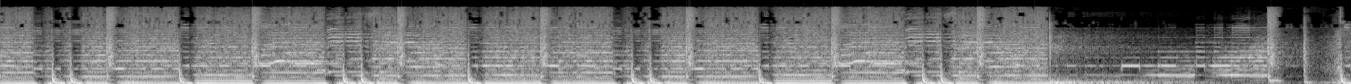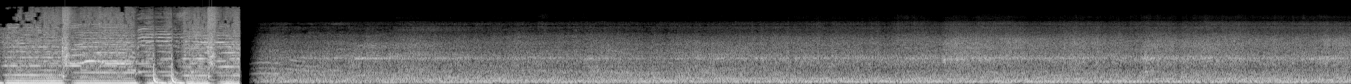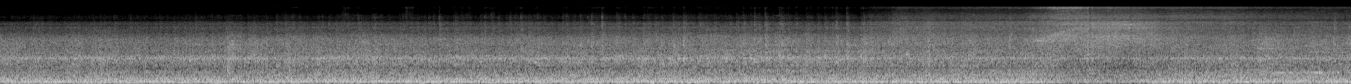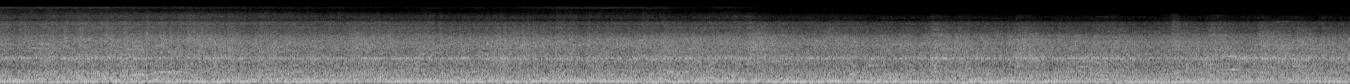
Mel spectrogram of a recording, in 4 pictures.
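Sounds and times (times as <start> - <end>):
diesel train rolling over rails: 13.3 - 54.0.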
